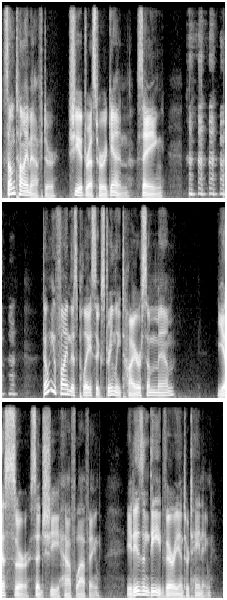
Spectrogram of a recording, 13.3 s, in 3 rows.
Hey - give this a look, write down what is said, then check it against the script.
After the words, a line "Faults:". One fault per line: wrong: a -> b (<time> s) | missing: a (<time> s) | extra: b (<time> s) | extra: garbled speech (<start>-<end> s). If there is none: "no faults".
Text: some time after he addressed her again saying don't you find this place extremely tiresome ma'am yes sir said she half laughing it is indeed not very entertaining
some time after she addressed her again saying don't you find this place extremely tiresome ma'am yes sir said she half laughing it is indeed very entertaining
Faults:
wrong: he -> she (1.3 s)
missing: not (12.2 s)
